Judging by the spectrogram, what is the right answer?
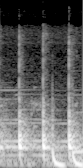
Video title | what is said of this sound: How to Trim a Plate on a Foam Bat | listen to the sound that it makes when you tap it before you start trimming so that's pretty thick there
